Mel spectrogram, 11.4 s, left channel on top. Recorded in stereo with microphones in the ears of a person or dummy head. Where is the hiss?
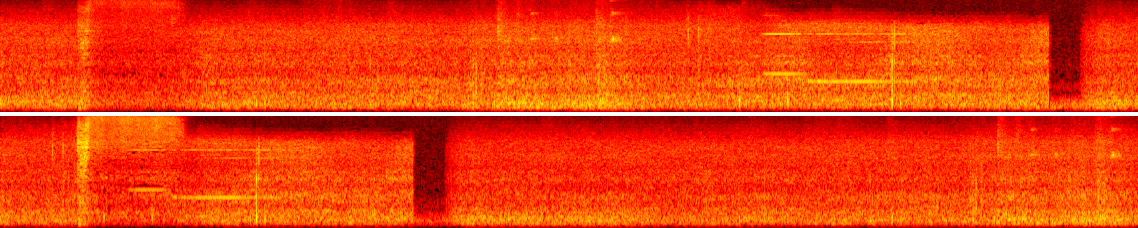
45° right (ahead or behind), 0.8 m.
